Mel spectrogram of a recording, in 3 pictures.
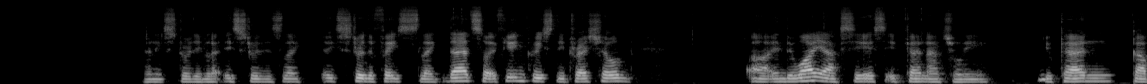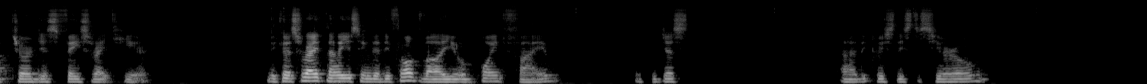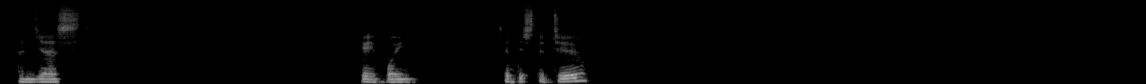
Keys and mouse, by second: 6.7 middle click, 8.9-11.7 right drag, 15.6 Tab.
